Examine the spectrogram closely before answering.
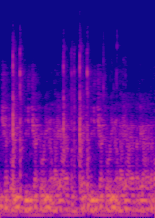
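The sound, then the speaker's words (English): Computer keyboard typing on a Mac Mini setup, with quick, uneven clusters of key clicks while a voice talks over them. “you go to folder and you type in /library”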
